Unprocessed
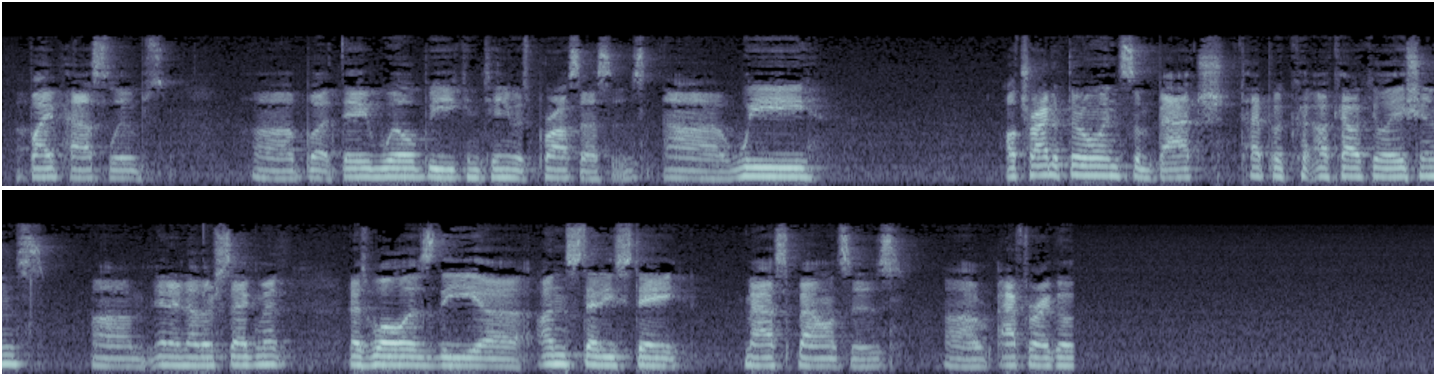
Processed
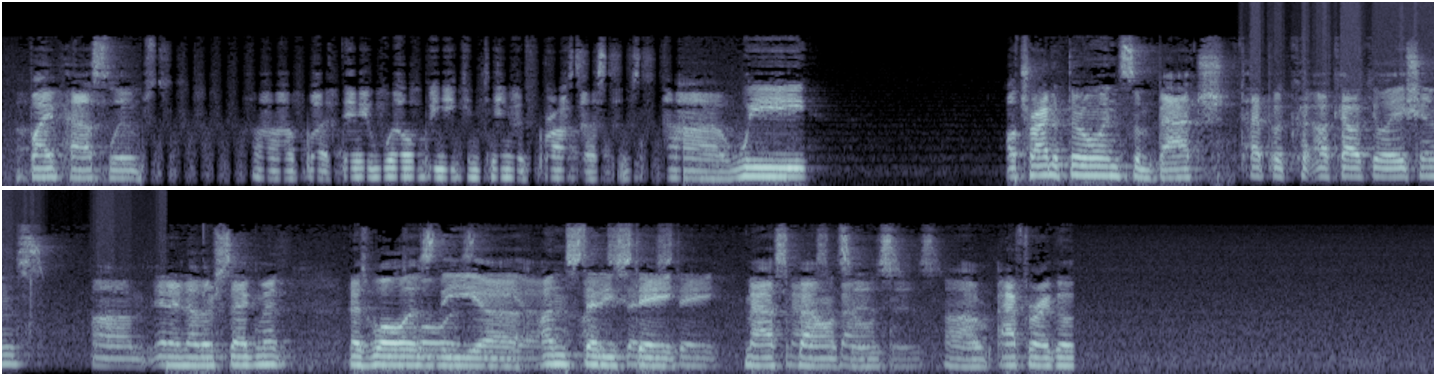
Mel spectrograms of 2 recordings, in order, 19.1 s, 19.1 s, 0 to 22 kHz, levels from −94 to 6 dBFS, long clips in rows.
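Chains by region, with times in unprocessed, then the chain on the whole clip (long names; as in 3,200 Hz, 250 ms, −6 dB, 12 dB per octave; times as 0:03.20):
0:00.92–0:04.54: high-pass filter 110 Hz + two-band tremolo in antiphase 9 Hz, depth 100%, crossover 1,300 Hz
0:05.22–0:06.75: comb filter 4 ms, depth 75% + expander for the loud parts 2.5 to 1, over −29 dBFS
0:08.22–0:10.64: one scale factor per block 5 bits + high-pass filter 250 Hz
0:11.93–0:16.01: parametric band 210 Hz −4 dB 0.81 octaves + single-tap delay 273 ms −10 dB
whole clip: no processing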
